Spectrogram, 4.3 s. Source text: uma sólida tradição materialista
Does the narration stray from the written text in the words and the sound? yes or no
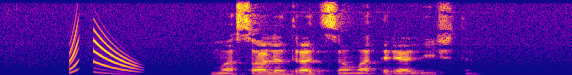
yes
